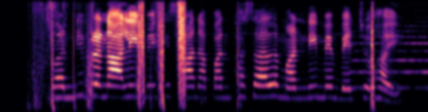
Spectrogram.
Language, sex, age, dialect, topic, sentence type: Magahi, female, 18-24, Southern, agriculture, statement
